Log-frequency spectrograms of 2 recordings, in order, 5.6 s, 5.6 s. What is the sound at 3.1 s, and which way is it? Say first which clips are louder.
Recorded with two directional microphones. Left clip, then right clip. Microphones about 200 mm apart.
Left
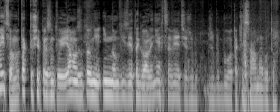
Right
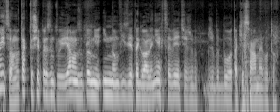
Speech: right 8 dB; 20° right (ahead or behind).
